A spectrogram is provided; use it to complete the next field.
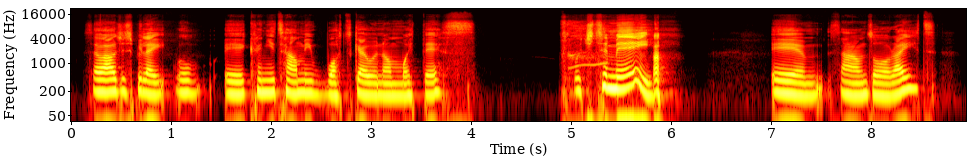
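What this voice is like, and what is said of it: Grating, abrupt-sounding accent. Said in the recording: “it can be quite a grating accent and I can sound quite abrupt”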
